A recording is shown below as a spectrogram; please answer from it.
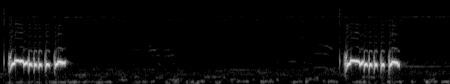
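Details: Local zebra dove with a big 'kung' voice giving two rolling, stuttered cooing phrases about three seconds apart, each beginning with a higher note and settling lower, over a faint low hum.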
